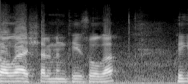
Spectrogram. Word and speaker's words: Aschelminthes: उनको पता होगा कि इसको मैं हेलम थीस नहीं छल मंथ बुलाता हूं छल क्यों बुलाता हूं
